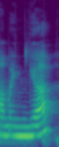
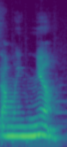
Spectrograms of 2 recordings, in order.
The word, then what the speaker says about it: amanhã: So, it's not amanhã, it's amanhã comes from up here.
